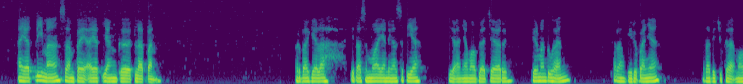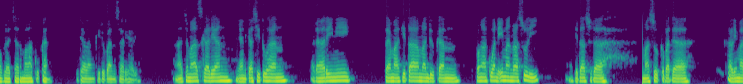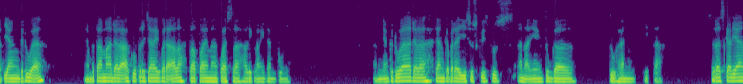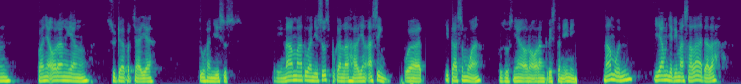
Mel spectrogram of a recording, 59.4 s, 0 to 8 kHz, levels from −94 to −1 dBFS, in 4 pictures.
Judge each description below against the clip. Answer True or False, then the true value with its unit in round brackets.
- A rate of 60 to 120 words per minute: True (110 wpm)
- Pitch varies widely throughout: False (2.8 semitones)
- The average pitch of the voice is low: True (115 Hz)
